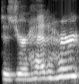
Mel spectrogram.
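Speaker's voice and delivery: ordinary delivery, nothing marked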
